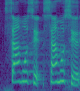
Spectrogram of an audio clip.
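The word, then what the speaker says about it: psammosere: सैमोसियर, इसमें P silent होता है.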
